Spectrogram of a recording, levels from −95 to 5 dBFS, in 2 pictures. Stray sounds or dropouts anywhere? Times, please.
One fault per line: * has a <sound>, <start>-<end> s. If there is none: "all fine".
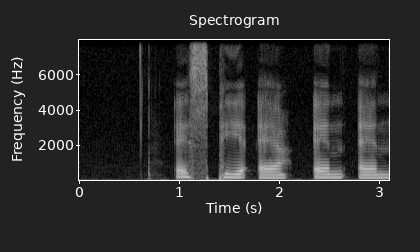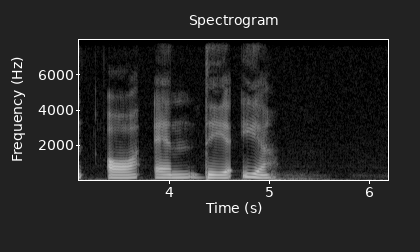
all fine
